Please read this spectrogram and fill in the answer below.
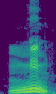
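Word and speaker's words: م: আর এটি মিম উচ্চারণ করতে গেলে বাইরের এই দুই ঠোট আছে ওই দুই ঠোটকে মিলিয়ে মিম। এভাবে পড়তে হবে।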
